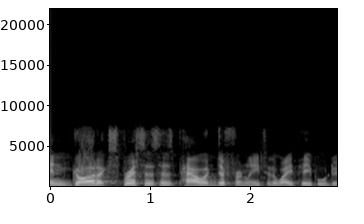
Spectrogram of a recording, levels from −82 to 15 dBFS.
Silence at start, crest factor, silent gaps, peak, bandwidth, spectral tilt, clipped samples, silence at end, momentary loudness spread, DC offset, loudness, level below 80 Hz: 0 s; 18 dB; none; -6 dBFS; 7.6 kHz; -5.5 dB/octave; under 0.1%; 0 s; 11 LU; under 0.1%; -24 LUFS; -82 dBFS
